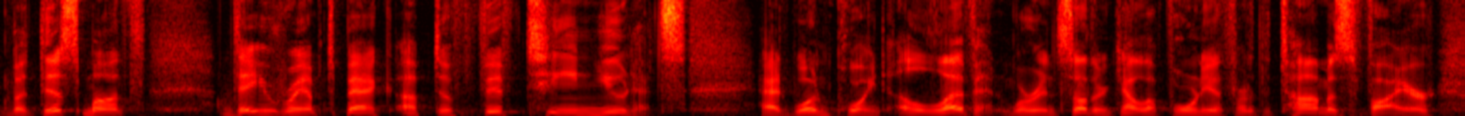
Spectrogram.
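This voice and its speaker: A man's voice: mid-range voice, a little mellow. A man with an American accent reading scripted news as a television anchor.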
